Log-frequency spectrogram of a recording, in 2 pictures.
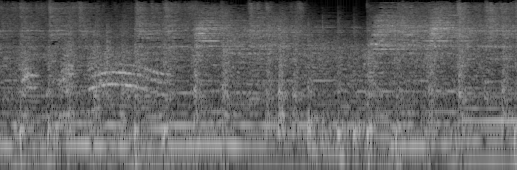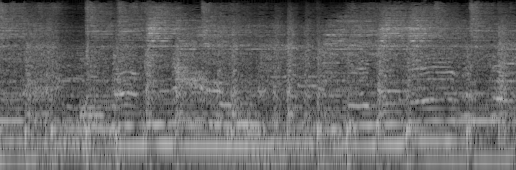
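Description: Live stoner/punk rock band playing loud: guitars, bass and drum kit, with a sung vocal line that bends in pitch about a second in and again near the end.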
